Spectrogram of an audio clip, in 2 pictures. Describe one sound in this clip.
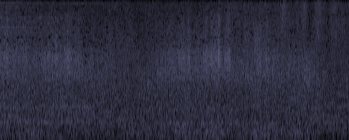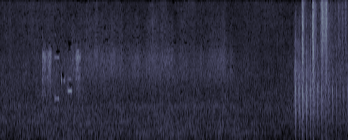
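Wind rushes steadily as a game character glides down through the air.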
